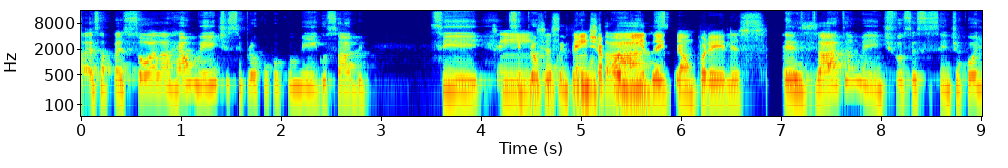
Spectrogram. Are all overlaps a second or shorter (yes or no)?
no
